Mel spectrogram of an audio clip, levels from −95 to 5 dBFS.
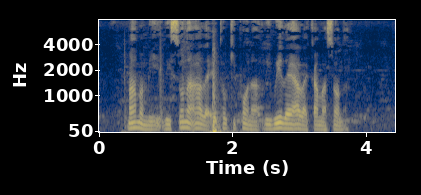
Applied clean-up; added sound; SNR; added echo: none; Slam / Car; 6 dB; none.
